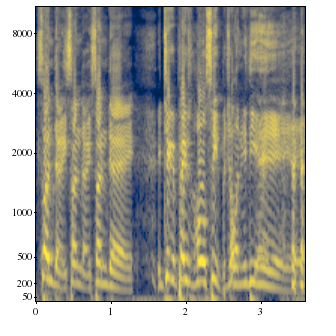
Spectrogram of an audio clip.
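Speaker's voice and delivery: loud, hyped monster truck arena announcer voice. Riffing on classic radio voices, the speaker performs the ad: monster truck announcer voice. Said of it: "It's got to be the like the monster truck voice".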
